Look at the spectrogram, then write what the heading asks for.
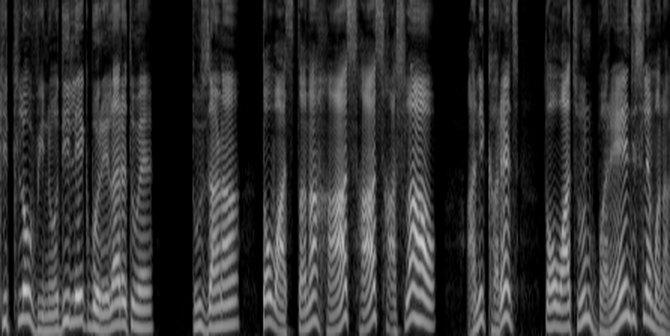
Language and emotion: Goan Konkani, happy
